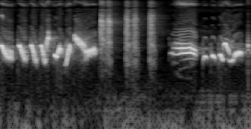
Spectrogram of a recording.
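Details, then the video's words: White-rumped shama from Indonesia, described as having a strong fighting spirit, singing at full volume: a run of rich, rapid whistled notes sliding up and down, then short harsh bursts, then more fluty warbling phrases. "TEMBAKAN MURAI BATU BUKA PARUH VOLUME PENUH POWER💥 SHAMA BIRD"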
